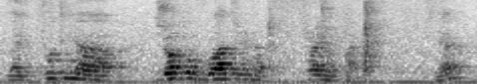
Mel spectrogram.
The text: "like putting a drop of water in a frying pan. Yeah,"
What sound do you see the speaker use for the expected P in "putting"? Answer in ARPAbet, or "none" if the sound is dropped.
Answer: F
